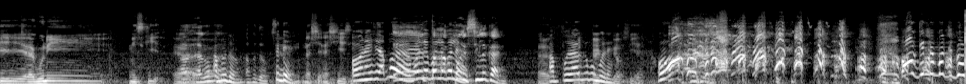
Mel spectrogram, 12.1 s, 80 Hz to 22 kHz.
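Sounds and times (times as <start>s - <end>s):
man and woman laughing: 8.2s - 12.0s.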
